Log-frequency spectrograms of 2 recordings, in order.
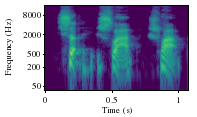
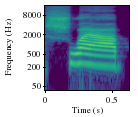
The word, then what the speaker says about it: Schlapp: It is a video of Matt Schlapp, who I don't know if you know is he's the spokesperson for the Democratic Party. Sure, I just had to say his name. Schlapp.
